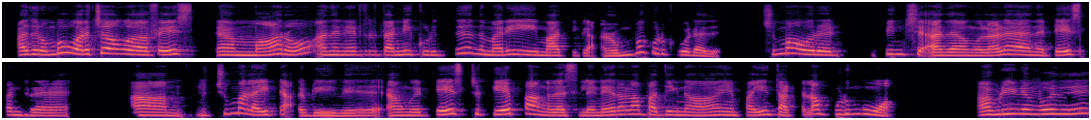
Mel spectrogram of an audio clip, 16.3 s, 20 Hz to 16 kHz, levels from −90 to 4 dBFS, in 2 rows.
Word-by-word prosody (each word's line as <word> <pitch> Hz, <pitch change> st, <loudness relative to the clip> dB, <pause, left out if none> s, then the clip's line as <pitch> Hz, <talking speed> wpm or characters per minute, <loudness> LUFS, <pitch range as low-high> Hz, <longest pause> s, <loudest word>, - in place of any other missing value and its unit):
அது 250 Hz, -, +3 dB
ரொம்ப 255 Hz, +8 st, +1 dB
ஓரச்சா 290 Hz, +4 st, +4 dB
அவுங்க 290 Hz, -3 st, +3 dB, 0.2 s
ஃபேஸ் 255 Hz, +1 st, +3 dB, 0.5 s
மாறும், 255 Hz, +5 st, +1 dB
அந்த 235 Hz, +1 st, +1 dB
நேரத்ல 235 Hz, 0 st, -4 dB
தண்ணீ 240 Hz, +3 st, +1 dB
குடுத்து 230 Hz, +4 st, -5 dB
அந்த 275 Hz, -, -3 dB
மாரி 240 Hz, +5 st, +1 dB, 0.2 s
மாத்திக்கலாம். 195 Hz, -4 st, -4 dB
ரொம்ப 210 Hz, +6 st, -2 dB
குடுக்க 290 Hz, -6 st, -8 dB
கூடாது. 185 Hz, -9 st, -1 dB, 0.4 s
சும்மா 305 Hz, +6 st, -2 dB
ஒரு 245 Hz, -2 st, +5 dB, 0.5 s
பின்ச்சு 275 Hz, -3 st, -2 dB
அது 200 Hz, 0 st, +2 dB
அவங்களால 195 Hz, +4 st, +1 dB, 0.2 s
அந்த 205 Hz, -, -2 dB
டேஸ்ட் 240 Hz, +2 st, +1 dB
பண்ற 220 Hz, -3 st, -3 dB, 0.8 s
அம் 195 Hz, -3 st, +1 dB, 0.3 s
சும்மா 330 Hz, +3 st, -2 dB
லைட்டா. 230 Hz, +1 st, +1 dB
அப்டி 185 Hz, 0 st, -3 dB, 0.5 s
அவுங்க 200 Hz, 0 st, 0 dB, 0.2 s
டேஸ்ட்டுக் 270 Hz, 0 st, +2 dB
கேப்பாங்கல்ல, 275 Hz, -8 st, +4 dB
சில 195 Hz, -1 st, -2 dB
நேரம்லாம் 260 Hz, +4 st, -1 dB
பாத்தீங்கன்னா, 225 Hz, -4 st, -1 dB, 0.2 s
என் 215 Hz, -2 st, -4 dB
பையன் 230 Hz, +5 st, -1 dB
தட்டலாம் 270 Hz, +9 st, -2 dB
புடுங்குவான்! 285 Hz, -1 st, -1 dB, 0.7 s
அப்படின்னம்போது 290 Hz, +2 st, +2 dB
245 Hz, 145 wpm, -24 LUFS, 210-280 Hz, 0.8 s, ஒரு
